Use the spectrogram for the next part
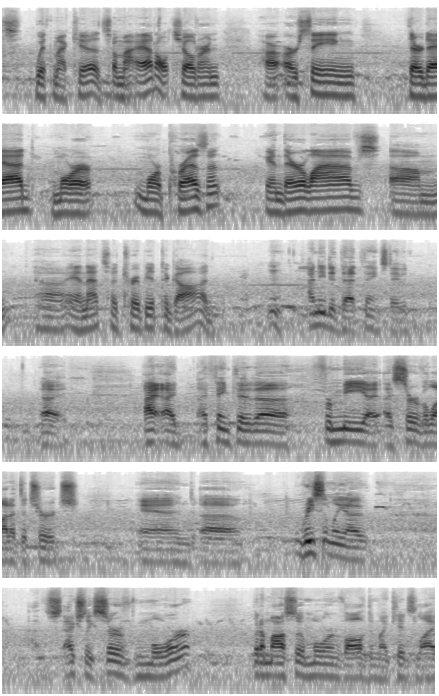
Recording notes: We recorded on location at the AFSP Out Of The Darkness walk.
